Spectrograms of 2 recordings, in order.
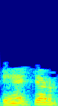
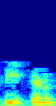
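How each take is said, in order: First: The first vowel is a nasal 'e' sound. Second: The first vowel is a high 'ee' sound. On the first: This is the form used in another region. "તો કે ઢેંચણ ભાંગ્યો" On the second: This is the speaker's own regional form. "આપણે ઢીચણને ઢીચણ કહીએ"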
